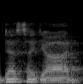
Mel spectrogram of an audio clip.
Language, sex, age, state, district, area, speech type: Hindi, male, 45-60, Madhya Pradesh, Bhopal, urban, spontaneous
